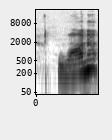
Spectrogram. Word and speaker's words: Juana: It's spelled Juana, and it's pronounced Juana.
